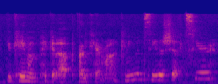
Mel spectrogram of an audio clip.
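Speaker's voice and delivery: soft unvoiced whisper. Real, not acted. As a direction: whisper it to the camera. Quiet aside to camera.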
